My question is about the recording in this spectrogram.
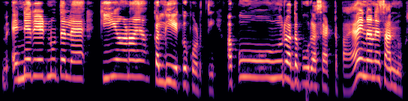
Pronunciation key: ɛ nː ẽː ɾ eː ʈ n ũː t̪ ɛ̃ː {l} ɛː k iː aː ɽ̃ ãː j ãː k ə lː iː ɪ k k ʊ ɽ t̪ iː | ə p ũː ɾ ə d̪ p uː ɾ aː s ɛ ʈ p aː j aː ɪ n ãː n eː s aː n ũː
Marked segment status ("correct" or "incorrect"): correct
